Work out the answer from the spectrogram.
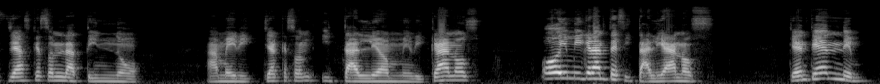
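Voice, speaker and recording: Bright, animated Mexican man podcasting. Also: high voice, smooth. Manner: halting, repetitive, often restarting sentences mid-phrase. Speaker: video podcast host. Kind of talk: informal solo explainer, addressing viewers.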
